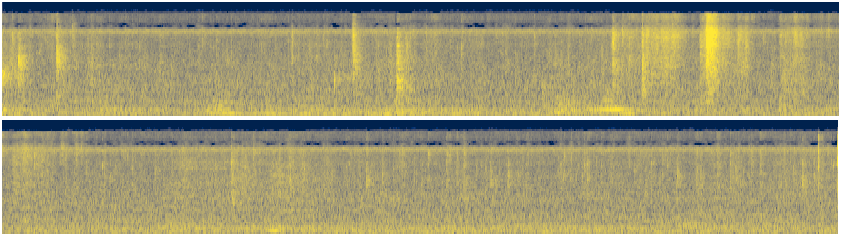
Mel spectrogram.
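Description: Steady rain falling, with a few sharp drip or drop ticks scattered through it; the loudest tick comes about seven seconds in.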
